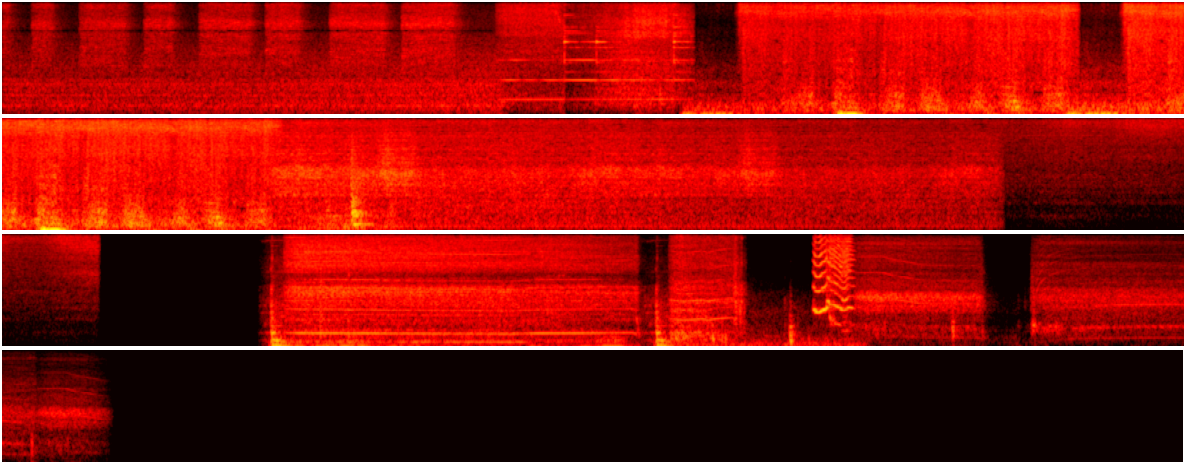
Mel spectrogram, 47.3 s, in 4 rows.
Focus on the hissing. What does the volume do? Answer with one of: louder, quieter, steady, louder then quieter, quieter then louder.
louder then quieter.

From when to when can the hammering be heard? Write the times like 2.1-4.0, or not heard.
not heard.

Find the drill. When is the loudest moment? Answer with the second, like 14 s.
27 s.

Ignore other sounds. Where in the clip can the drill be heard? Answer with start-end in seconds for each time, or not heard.
26.3-36.5.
